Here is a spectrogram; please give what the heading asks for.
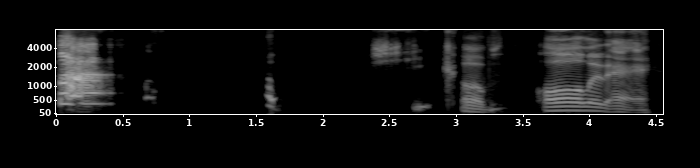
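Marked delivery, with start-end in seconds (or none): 0.0-0.3 much higher, loud call across the room; scream. Retold or imitated. Son screaming for his mother across the casino. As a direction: scream for mom over the crowd. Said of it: "I scream".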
